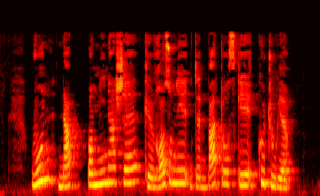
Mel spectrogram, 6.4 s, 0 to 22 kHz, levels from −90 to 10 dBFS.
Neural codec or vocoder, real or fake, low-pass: none; real; 10.8 kHz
